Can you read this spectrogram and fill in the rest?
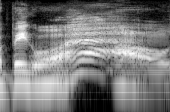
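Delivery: WOW stretched long with a swooping pitch; emphatic wow. Real, not acted. Man explaining what her interest meant, long swooping "wow". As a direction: draw out "wow", letting it soar. Stressing how much it meant.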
